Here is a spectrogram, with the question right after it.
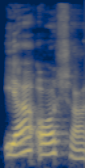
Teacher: या और शाह ये हमारा तालव्य से बोला जाता है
